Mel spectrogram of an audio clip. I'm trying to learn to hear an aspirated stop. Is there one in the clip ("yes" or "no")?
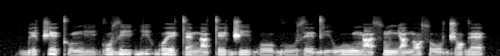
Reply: no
